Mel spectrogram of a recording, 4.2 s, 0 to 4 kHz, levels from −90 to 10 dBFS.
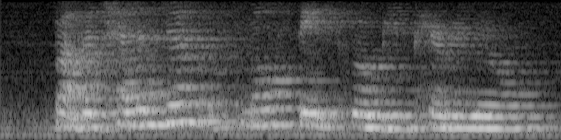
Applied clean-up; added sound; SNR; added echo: none; none; none; reverberation time 1.1 s.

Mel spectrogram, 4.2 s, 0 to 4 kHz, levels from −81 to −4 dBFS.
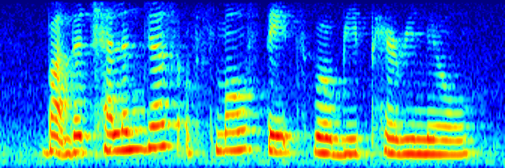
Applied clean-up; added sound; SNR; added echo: none; none; none; none.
